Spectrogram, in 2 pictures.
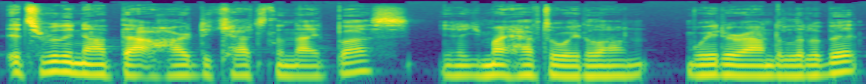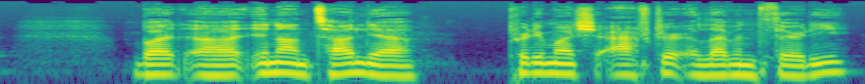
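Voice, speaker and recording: Flat-voiced man chatting as a podcast guest. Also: fairly low pitch, no room sound, clean studio sound. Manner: relaxed, easygoing, many fillers. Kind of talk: casual conversation.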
